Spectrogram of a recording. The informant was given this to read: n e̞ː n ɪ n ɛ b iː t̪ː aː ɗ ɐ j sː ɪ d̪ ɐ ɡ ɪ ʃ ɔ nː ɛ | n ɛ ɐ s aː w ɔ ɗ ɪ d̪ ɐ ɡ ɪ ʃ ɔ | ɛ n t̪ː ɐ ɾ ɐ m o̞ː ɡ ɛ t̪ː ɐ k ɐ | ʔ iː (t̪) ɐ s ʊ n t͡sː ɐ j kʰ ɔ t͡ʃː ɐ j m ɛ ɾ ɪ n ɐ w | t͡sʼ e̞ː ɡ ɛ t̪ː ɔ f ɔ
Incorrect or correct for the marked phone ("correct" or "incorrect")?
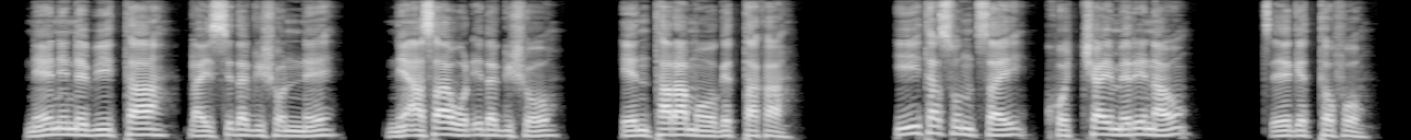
correct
